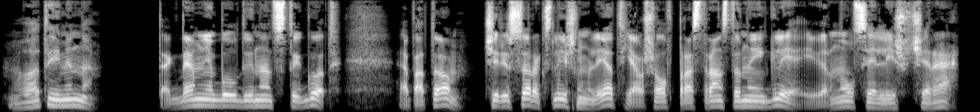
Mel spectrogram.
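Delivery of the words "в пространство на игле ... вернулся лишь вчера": plain reading voice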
